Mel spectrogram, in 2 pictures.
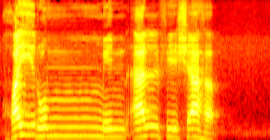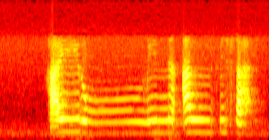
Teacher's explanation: তানবিনের উপরে মিম ইদগাম মা গুন্না, গুন্না সহিত ইদগাম।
